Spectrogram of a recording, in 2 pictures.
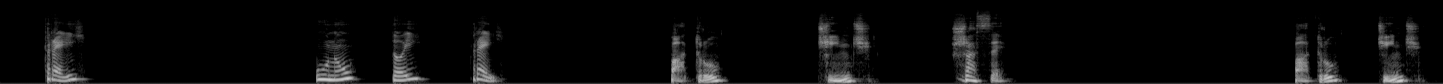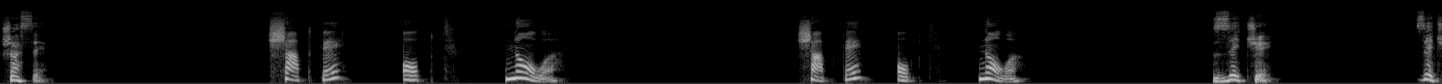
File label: Romanian, Numbers; Language; Languages; Berlitz Eastern European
